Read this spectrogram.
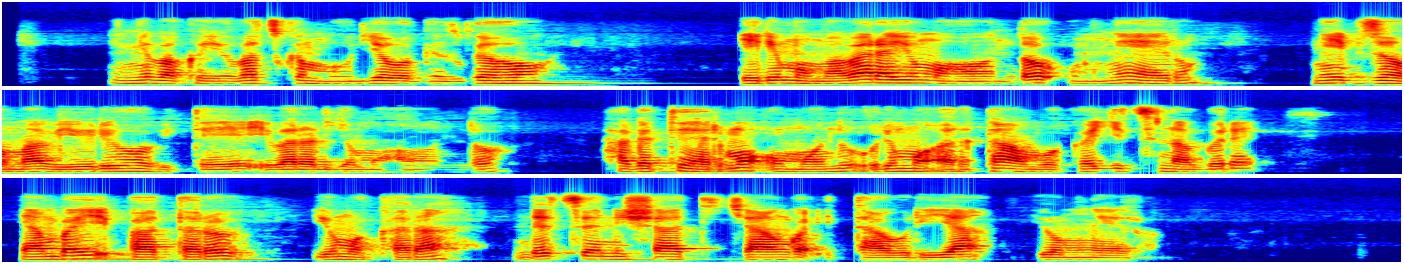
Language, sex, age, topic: Kinyarwanda, male, 18-24, government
